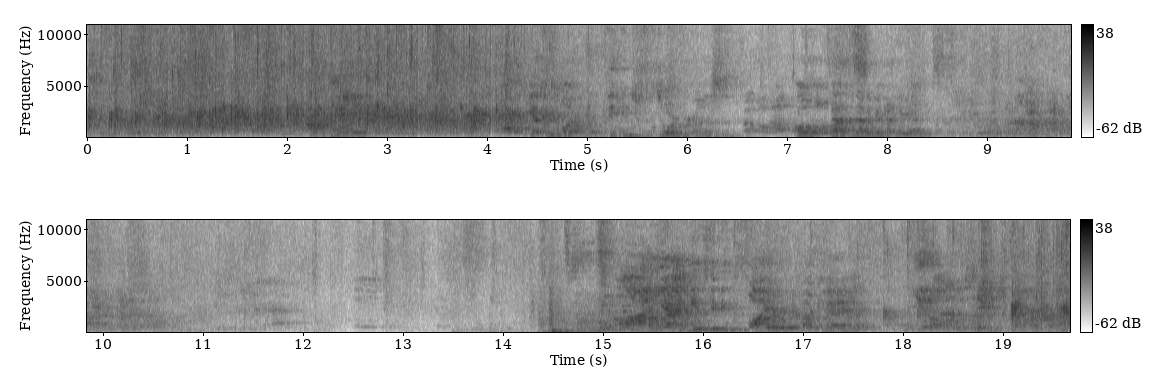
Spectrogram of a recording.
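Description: A young boy speaks through a microphone and loudspeaker.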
